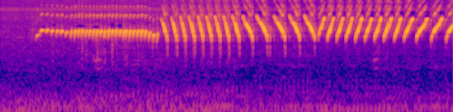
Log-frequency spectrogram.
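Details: Canary singing, used as a master song for training other birds: a sustained steady whistled note, then a long fast run of rapid repeated downward-sweeping notes, loud and clear over a faint low hum.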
